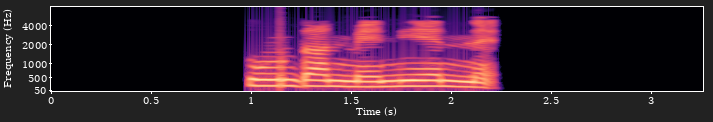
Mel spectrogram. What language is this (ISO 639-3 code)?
mcf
